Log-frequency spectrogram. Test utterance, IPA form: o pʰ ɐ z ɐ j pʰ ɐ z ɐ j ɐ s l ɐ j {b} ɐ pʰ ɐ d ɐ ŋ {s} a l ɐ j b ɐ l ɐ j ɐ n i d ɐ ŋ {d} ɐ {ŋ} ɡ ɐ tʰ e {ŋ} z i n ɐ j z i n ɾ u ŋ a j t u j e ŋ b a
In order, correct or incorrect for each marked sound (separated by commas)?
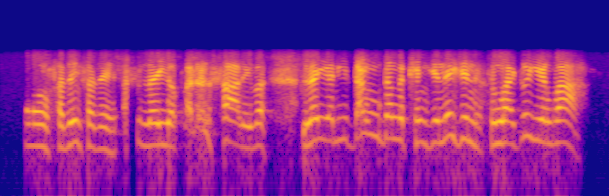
incorrect, correct, correct, correct, correct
